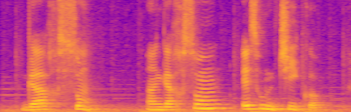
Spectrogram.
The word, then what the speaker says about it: garçon: Esa C con cedilla es muy fácil de pronunciar, aunque sea nueva, porque se pronuncia exactamente como una S, como la S del castellano, el sonido C. Por ejemplo, garçon, garçon.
